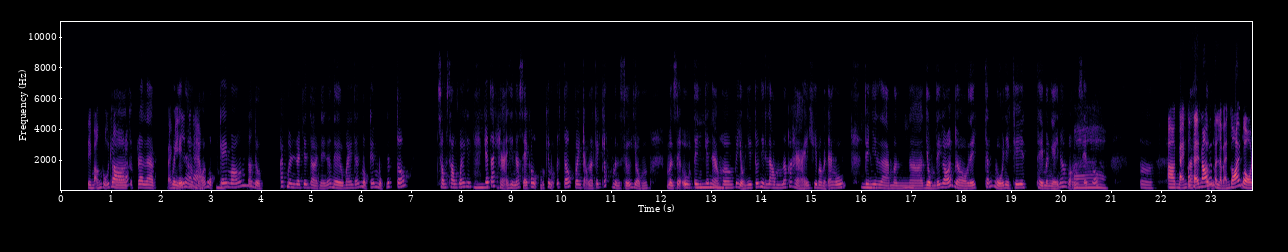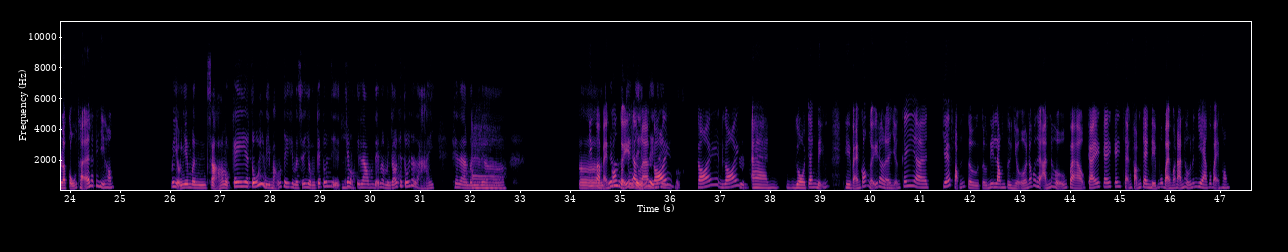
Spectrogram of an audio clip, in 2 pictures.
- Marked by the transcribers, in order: tapping; other background noise
- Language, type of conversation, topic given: Vietnamese, podcast, Bạn có những mẹo nào để giảm rác thải nhựa trong sinh hoạt hằng ngày không?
